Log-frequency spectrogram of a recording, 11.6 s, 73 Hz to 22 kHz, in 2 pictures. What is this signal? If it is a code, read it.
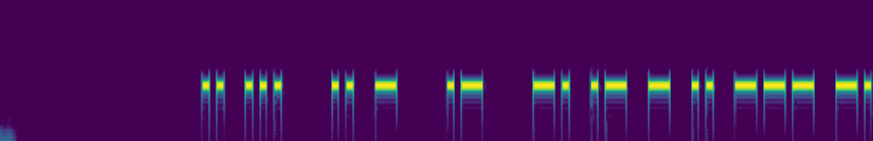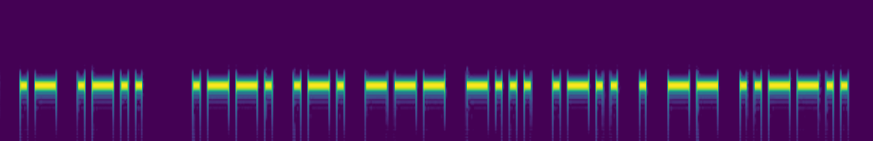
Morse code, heard as a keyed tone, about 25 wpm, 700 Hz. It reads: IS IT A NATIONAL PROBLEM?
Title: Sentences from Top 1000 Words - Review Part 4 - 25wpm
